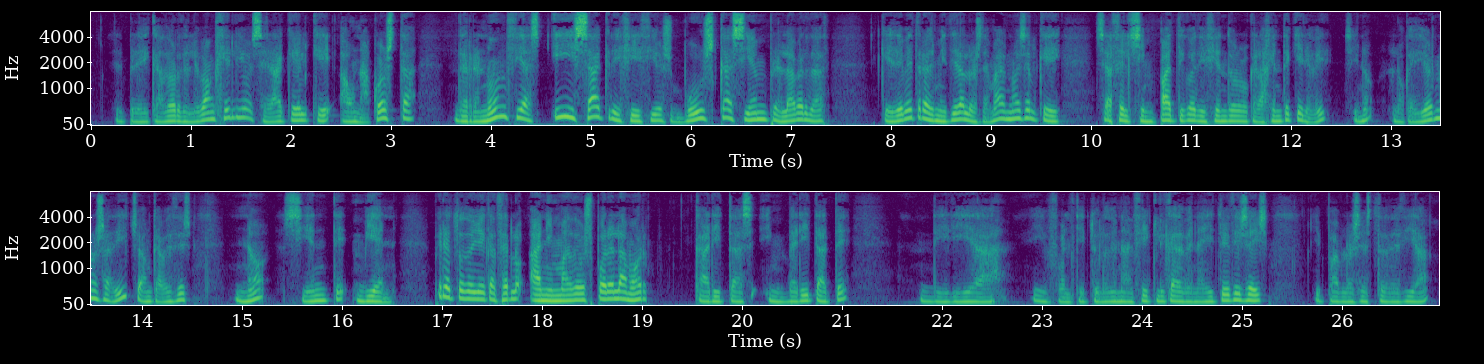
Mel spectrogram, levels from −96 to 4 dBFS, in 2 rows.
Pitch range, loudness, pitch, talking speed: 125-175 Hz, -24 LUFS, 145 Hz, 175 wpm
